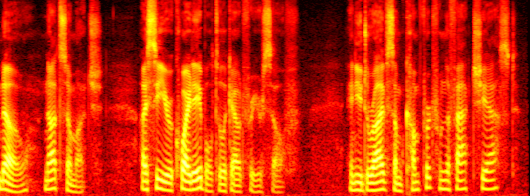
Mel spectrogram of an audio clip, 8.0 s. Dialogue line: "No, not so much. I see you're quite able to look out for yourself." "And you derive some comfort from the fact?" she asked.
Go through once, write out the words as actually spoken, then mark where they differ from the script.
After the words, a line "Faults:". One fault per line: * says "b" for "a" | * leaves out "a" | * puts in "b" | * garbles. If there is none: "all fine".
"No, not so much. I see you're quite able to look out for yourself." "And you derive some comfort from the fact?" she asked.
Faults:
all fine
